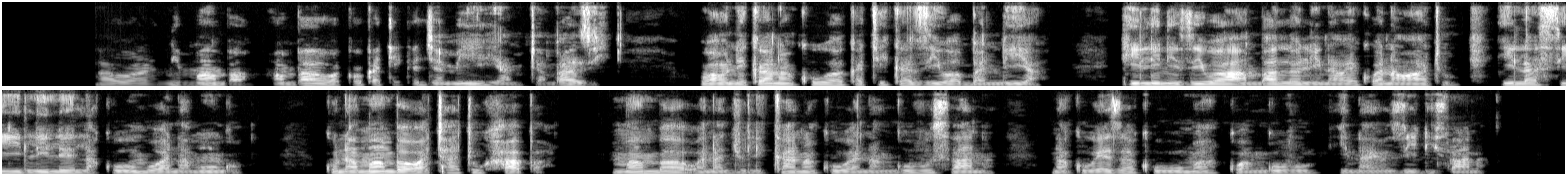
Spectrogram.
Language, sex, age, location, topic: Swahili, male, 18-24, Nairobi, government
